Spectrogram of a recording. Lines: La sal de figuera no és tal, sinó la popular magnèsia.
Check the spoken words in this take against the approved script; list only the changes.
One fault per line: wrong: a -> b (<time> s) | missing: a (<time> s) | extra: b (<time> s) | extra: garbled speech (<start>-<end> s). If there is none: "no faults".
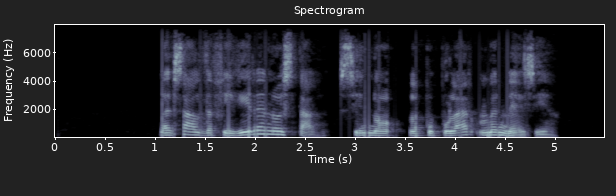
no faults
